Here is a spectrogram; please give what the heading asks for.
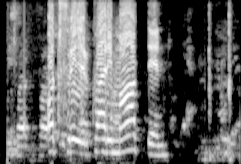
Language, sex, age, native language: Icelandic, male, 13, Icelandic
